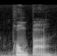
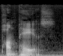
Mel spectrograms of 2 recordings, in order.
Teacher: the length of the O is the difference between the words Poma and pompus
